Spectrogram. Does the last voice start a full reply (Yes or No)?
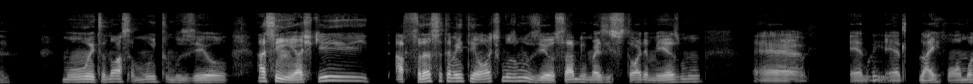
No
